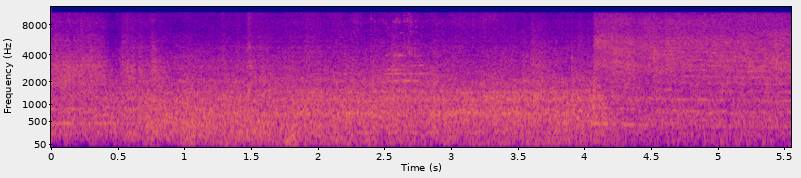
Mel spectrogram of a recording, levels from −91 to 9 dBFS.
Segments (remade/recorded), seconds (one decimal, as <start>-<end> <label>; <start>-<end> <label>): 0.0-0.6 recorded; 0.6-2.2 remade; 2.2-3.0 recorded; 3.0-4.5 remade; 4.5-5.6 recorded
